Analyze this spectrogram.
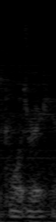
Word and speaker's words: Pordrig: Niall Pordrig. You know the Dagger Isle pronunciations and spellings are very different. Yeah. So in the Crozian tongue it's Pordrig. The way of actually spelling it is like Padraig.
